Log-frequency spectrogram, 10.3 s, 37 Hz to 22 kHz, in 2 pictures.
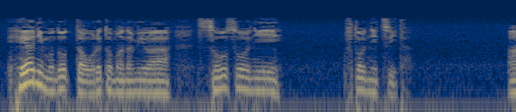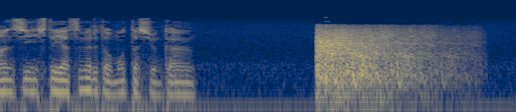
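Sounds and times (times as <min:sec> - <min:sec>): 
speech: 0:00.1 - 0:04.2, 0:05.1 - 0:07.2
gunshot echoing through a guesthouse: 0:08.3 - 0:10.0.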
